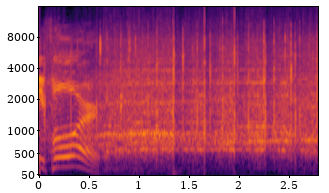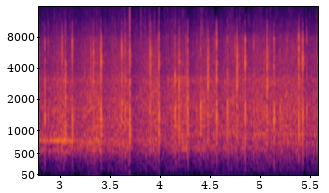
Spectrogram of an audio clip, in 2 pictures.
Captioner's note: attendees cheer and applaud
